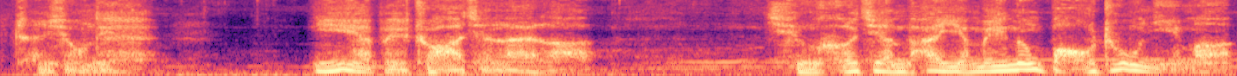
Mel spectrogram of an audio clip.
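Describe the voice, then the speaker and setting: A man playing an enraged leader of rogue cultivators, shouting and agitated. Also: medium pitch, huge pitch swings, measured pace. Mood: furious.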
